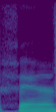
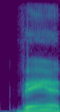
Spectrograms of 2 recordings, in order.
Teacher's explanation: your vocal cords aren't vibrating at all. It's just the air flowing between your teeth and your lip. Okay. So think of it like you're trying to blow out a candle.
